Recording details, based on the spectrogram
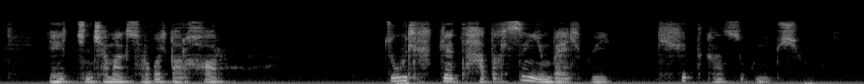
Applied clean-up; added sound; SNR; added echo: none; none; none; none.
